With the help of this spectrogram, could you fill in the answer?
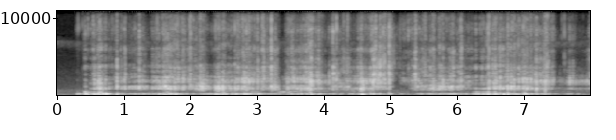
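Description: A toothbrush's bristles scratch a small, hollow brown woven wicker basket held in the hand. The result is a dense, continuous dry scratching and crackling that rises and falls in bursts, with a faint low tonal hum running underneath.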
